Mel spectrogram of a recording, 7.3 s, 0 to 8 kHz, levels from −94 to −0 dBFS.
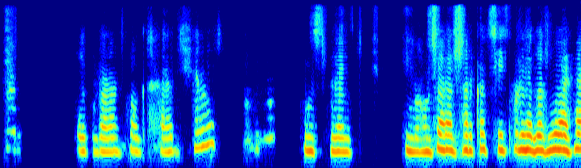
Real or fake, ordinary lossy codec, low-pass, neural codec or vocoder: fake; AAC, 32 kbps; 7.2 kHz; codec, 16 kHz, 2 kbps, FreqCodec, smaller model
